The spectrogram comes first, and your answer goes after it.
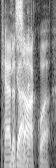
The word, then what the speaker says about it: Catasauqua: Notre Dame comfortably distanced itself from Catasauqua. How do you say that? You got it. Catasauqua. We call it, it's Catasauqua, but it's Caddy.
